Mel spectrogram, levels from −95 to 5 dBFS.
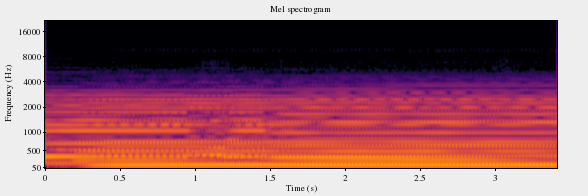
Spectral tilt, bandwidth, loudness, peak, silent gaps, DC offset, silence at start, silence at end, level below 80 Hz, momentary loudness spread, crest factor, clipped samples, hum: -11 dB/octave; 4.2 kHz; -21 LUFS; -10 dBFS; none; under 0.1%; 0 s; 0 s; -62 dBFS; 2 LU; 10 dB; under 0.1%; none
